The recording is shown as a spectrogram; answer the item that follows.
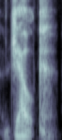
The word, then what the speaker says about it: jelq: man entomology from Persian jelk let's see is the US um rhymes with elk yeah uh uh noun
